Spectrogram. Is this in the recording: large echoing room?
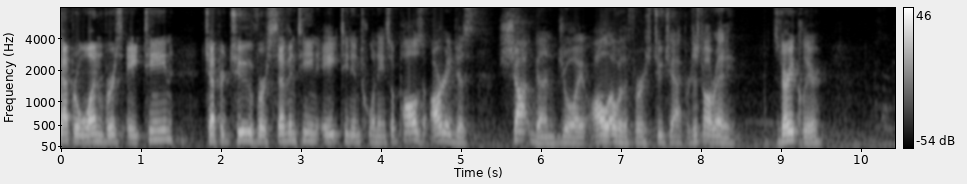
yes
